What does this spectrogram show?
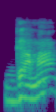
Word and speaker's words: gamma: Kalau tenggorokannya bergetar, dia berarti itu benar, gamma gitu ya. Bukan gamma, gamma kan nggak bergetar di tenggorokannya, gamma gitu ya.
